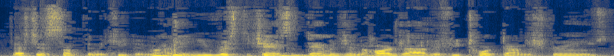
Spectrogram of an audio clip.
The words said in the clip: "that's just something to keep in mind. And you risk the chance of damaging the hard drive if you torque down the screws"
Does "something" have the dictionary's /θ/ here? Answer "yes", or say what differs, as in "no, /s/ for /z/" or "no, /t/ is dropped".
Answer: yes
